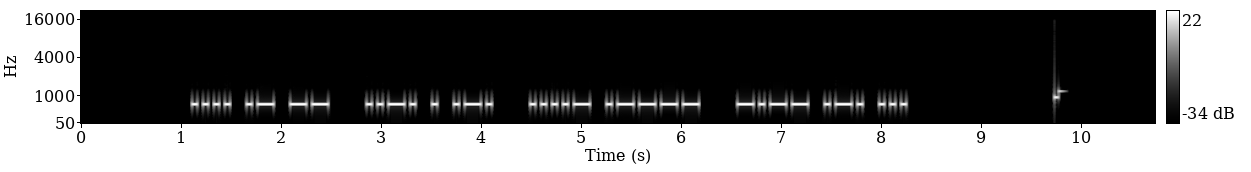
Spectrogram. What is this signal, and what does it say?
Morse code, heard as a keyed tone, about 22 wpm, 700 Hz. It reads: HAM FER 41 YRS
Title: Practice QSO - Exchange 3 - More Info - 22wpm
